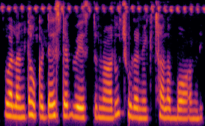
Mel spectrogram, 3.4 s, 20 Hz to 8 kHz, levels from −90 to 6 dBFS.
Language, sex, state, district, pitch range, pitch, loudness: Telugu, female, Telangana, Karimnagar, 215-265 Hz, 235 Hz, -16 LUFS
